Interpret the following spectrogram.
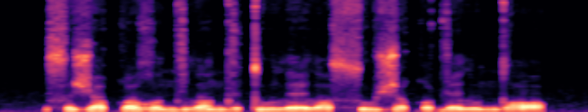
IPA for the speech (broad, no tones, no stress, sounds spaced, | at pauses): s ə ʒ ɘ qʷ i ʁʷ i n d i l ɒ n d ɘ t u l ɛ l ɒ s u ʒ ɘ qʷ ɘ ɡ ɛ l u n d ɒ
